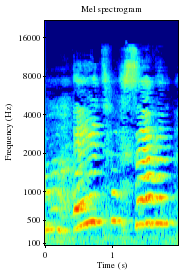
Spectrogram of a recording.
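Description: A woman counting exercise repetitions aloud in a chant, each number held on a steady pitch for about half a second.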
